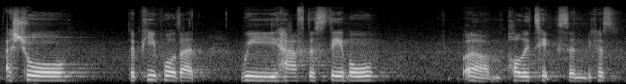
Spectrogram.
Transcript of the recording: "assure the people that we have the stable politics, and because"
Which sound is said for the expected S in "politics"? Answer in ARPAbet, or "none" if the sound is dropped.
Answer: S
